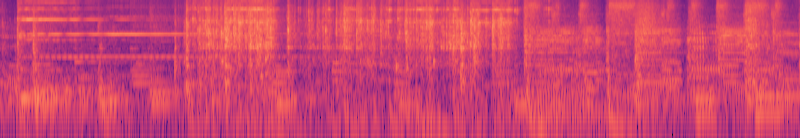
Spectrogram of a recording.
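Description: Cash-register and clinking-coin sound effects over music, with a bright jingling burst about a second in, then settling into a regular rhythmic loop as a plucked riff comes in.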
